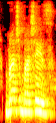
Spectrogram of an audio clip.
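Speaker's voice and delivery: ब्रशेज ends in iz; iz plural ending. Shown as a demonstration. Teacher repeats rule example, clear iz ending. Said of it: "उनका pronunciation एज होगा".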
